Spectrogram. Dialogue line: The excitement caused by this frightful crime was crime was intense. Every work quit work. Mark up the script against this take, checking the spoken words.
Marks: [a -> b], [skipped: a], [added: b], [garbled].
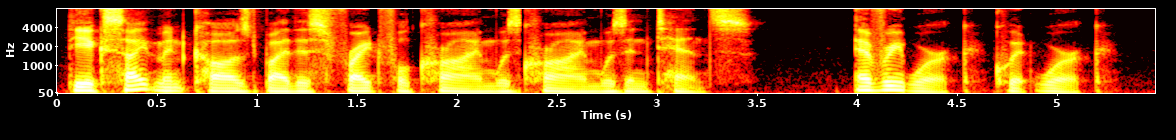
The excitement caused by this frightful crime was crime was intense. Every work quit work.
